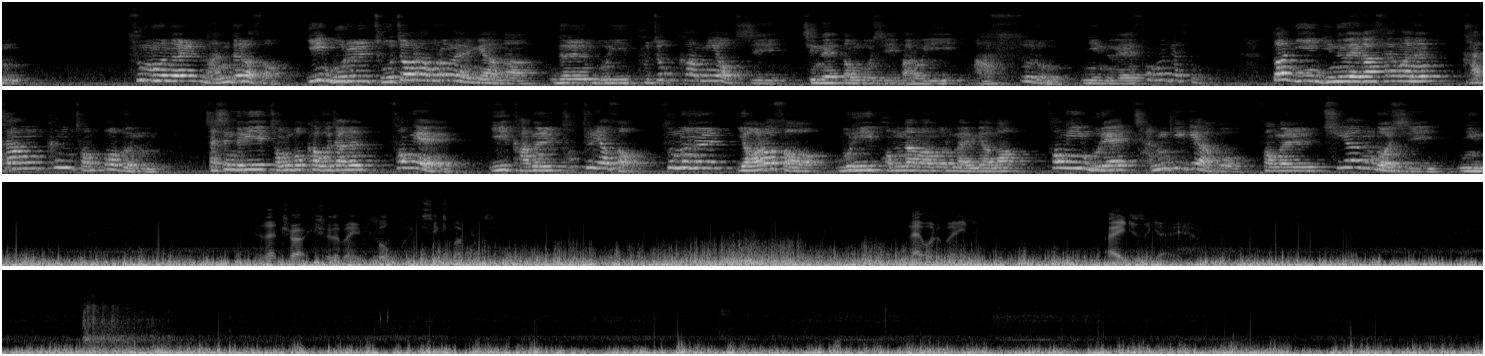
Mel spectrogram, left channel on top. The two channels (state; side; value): different; both; correlation 0.00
